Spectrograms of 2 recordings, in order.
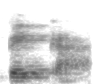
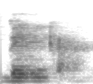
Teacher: el oclusivo bilabial sordo y el oclusivo bilabial sonoro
